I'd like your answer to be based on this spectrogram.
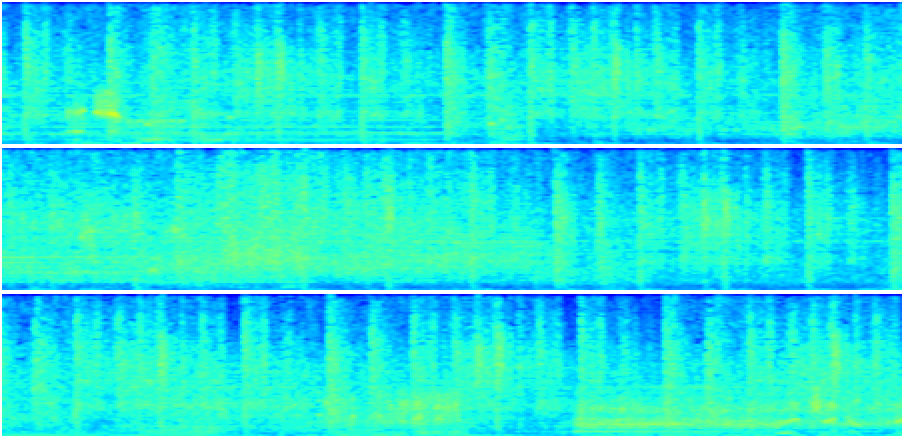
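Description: A Trans-Am race car, driven by John Morton on the freshly resurfaced Watkins Glen road course in New York, roars at speed with rising and falling engine pitch. A narrator speaks over the engine the whole time.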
